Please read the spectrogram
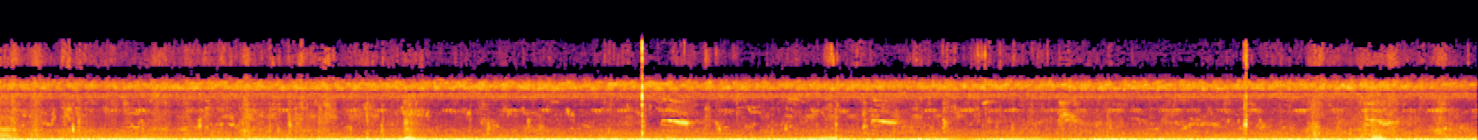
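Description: Steady outdoor garden ambience: insects trilling continuously over a low background rumble, with a few short bird chirps and a couple of faint sharp clicks.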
